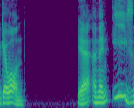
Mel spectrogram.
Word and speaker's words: Ys: I looked this up because you think, well, how do you say that? Ease? It's ease. It's ease. Ease.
